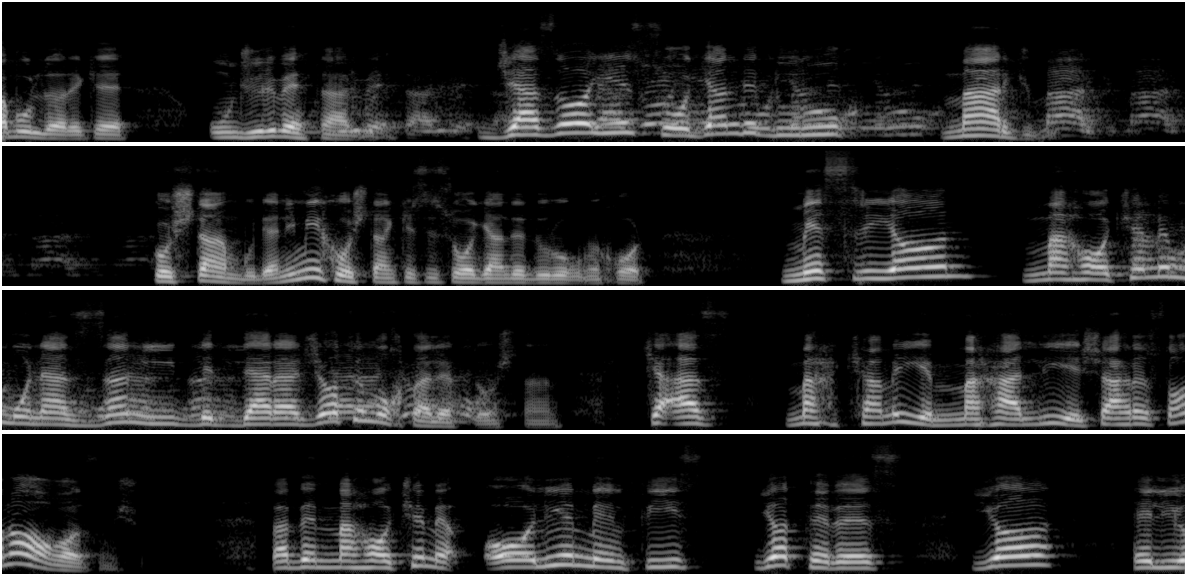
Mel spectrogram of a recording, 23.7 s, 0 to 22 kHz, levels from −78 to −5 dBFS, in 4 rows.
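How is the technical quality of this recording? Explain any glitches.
The recording has two bursts of feedback echo between two devices, from 1.21 to 6.94 s and from 11.15 to 14.49 s. A second device in the room replays the speech into the microphone, and local echo cancellation misses it, so phrases return roughly every 0.4 s, peaking about 13 dB below the speech.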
